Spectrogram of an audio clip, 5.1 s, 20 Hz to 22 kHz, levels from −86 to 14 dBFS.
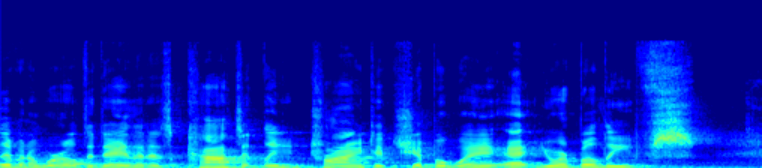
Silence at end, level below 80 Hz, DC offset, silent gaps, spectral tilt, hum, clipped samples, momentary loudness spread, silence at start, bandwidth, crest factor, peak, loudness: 0 s; -56 dBFS; under 0.1%; none; -4 dB/octave; none; under 0.1%; 6 LU; 0 s; 17 kHz; 16 dB; -16 dBFS; -32 LUFS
